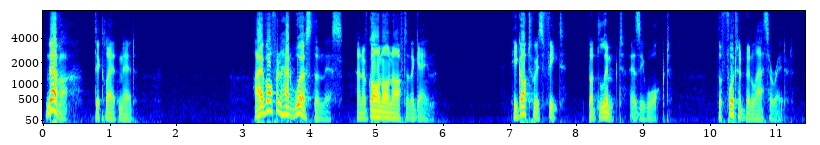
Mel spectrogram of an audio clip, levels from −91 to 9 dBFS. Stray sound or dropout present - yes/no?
no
